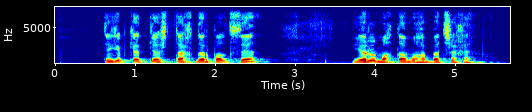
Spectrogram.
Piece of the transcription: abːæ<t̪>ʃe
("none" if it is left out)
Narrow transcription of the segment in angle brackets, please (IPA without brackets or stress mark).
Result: t̪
